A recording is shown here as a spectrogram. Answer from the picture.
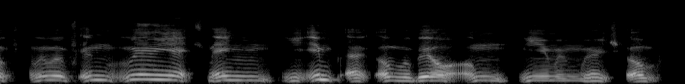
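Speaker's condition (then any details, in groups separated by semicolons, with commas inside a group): Cerebral palsy, spastic and dyskinetic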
